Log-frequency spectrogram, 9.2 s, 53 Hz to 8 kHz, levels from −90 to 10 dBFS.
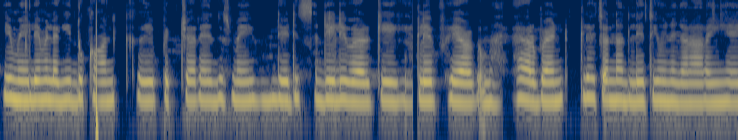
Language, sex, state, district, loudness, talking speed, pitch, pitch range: Hindi, female, Bihar, Sitamarhi, -21 LUFS, 160 wpm, 220 Hz, 210-225 Hz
